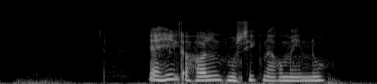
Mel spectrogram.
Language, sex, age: Danish, female, 31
